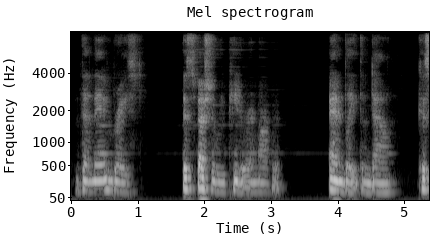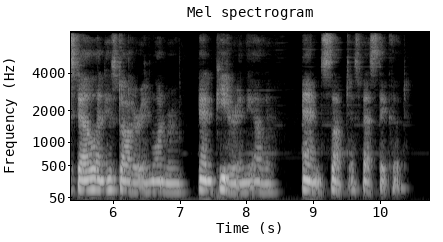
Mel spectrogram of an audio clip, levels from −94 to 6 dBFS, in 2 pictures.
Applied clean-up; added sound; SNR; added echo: neural mask model DeepFilterNet 3.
